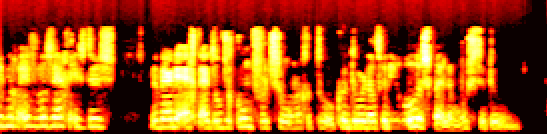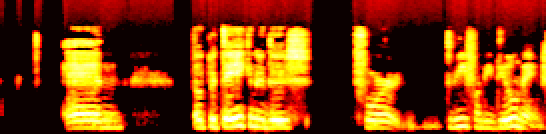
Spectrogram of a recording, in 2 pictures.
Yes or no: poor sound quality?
yes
